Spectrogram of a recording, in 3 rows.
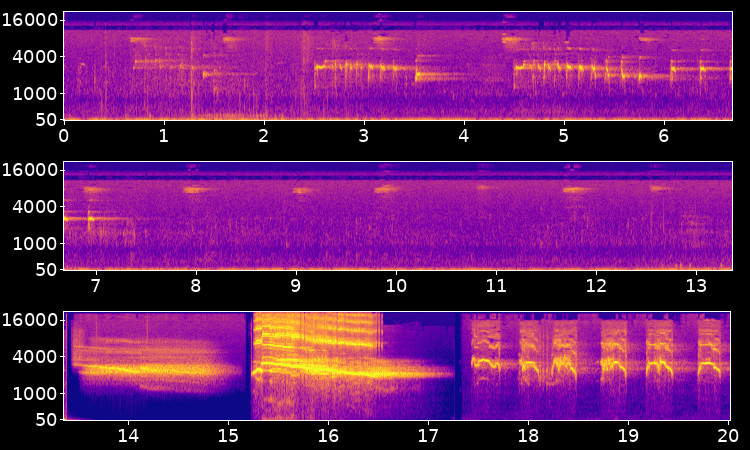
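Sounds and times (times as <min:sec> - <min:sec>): eagle calling: 0:13.4 - 0:20.0.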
